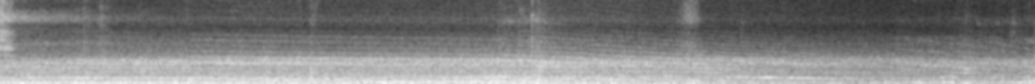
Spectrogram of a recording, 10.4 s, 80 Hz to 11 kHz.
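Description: West Midlands Railway Class 323 electric multiple unit running into the platform and slowing to a stop. A steady rumble of wheels on rail, with a whine of several tones that slowly falls in pitch as the train slows, getting quieter over the last few seconds.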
